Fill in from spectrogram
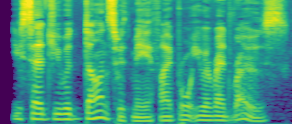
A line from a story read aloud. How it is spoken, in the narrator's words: cried the student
